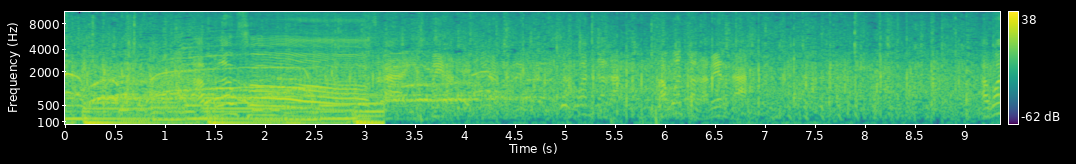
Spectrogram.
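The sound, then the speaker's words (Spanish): A live band from León, Guanajuato, Mexico, plays a final chord that rings out for about three seconds, then the concert crowd bursts into sustained, dense applause with scattered cheers and whoops that continues steadily to the end. “Aplausos para …, esta banda originaria de León, Guanajuato, México,”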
